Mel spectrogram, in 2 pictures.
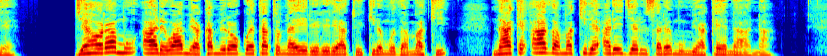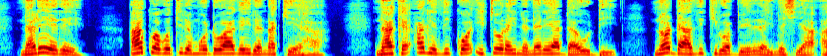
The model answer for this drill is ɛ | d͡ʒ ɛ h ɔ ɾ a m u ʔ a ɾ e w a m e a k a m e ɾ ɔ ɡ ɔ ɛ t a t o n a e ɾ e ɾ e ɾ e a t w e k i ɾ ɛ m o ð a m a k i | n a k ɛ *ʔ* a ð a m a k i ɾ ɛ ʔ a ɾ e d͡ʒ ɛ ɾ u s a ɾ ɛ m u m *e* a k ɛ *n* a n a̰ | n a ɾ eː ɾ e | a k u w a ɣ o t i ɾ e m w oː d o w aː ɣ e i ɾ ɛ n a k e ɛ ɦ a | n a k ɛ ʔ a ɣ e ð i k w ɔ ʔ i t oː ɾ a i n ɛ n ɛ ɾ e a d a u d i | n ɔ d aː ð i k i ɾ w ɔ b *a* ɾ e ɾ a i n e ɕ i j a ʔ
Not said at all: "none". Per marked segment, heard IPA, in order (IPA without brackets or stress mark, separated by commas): ʔ, e, n, e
